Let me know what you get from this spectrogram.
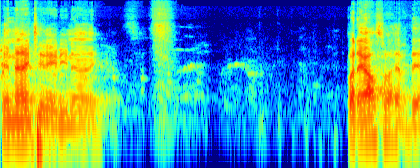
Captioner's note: laughter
